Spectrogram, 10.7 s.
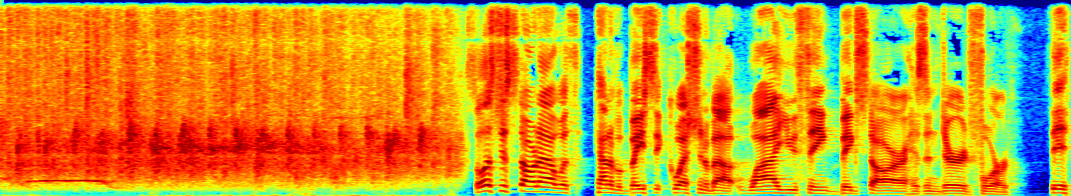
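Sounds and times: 
audience applause: 0.0s - 4.7s
speech: 4.8s - 10.7s.

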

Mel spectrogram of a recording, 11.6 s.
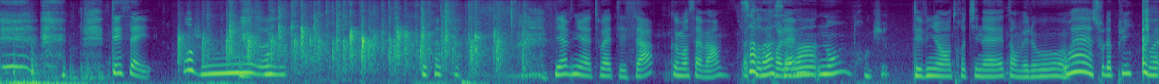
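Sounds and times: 
speech: 1.1s - 3.0s, 4.2s - 4.8s, 5.5s - 11.5s
applause: 1.7s - 5.4s
laughter: 2.0s - 3.0s, 3.9s - 5.4s.

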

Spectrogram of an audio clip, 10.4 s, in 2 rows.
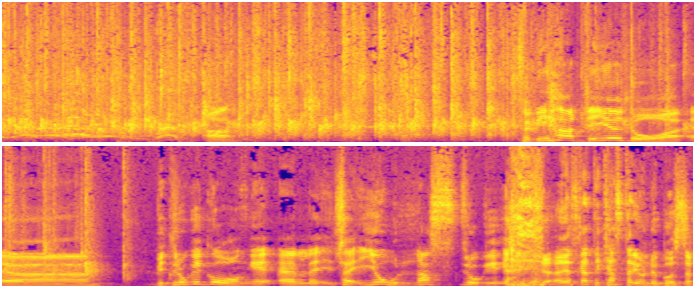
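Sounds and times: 
audience applause for contest winner: 0.0s - 6.3s
speech: 1.6s - 1.9s, 3.9s - 10.3s.

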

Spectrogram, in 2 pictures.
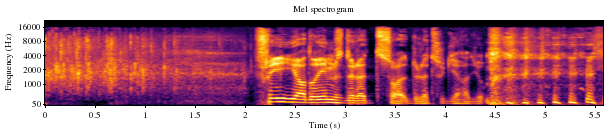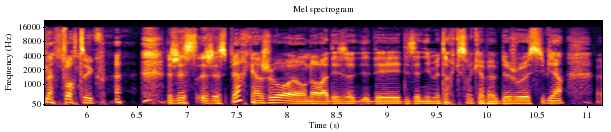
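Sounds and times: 
applause: 0.0s - 2.3s
speech: 2.2s - 11.1s
laughter: 4.4s - 6.3s.

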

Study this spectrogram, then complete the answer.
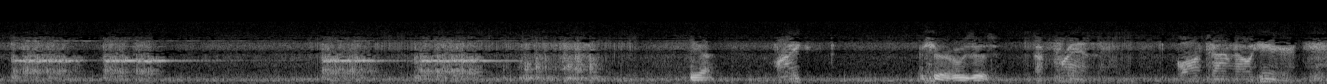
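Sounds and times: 
hiss: 0.0s - 13.2s
telephone ringing: 0.1s - 2.3s, 3.2s - 5.6s
speech: 6.9s - 7.2s, 9.4s - 10.0s.

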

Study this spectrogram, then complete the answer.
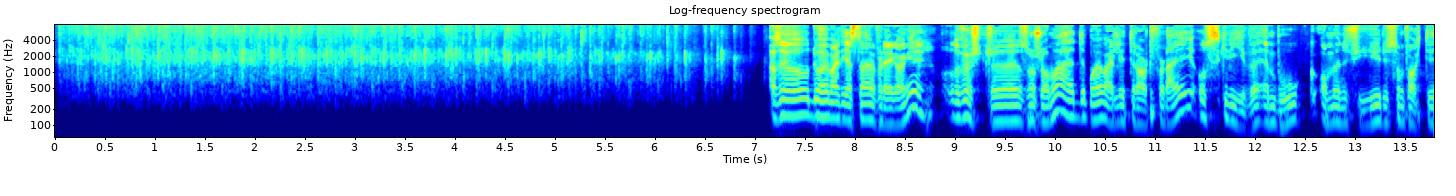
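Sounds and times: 
steady audience applause: 0.0s - 7.4s
speech: 7.2s - 13.7s.

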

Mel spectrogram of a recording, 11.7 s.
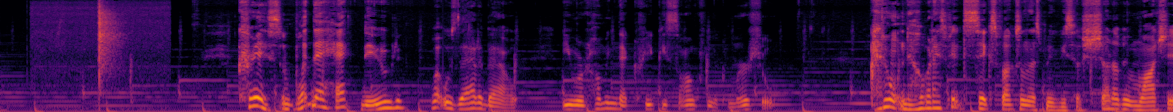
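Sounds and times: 
brief hiss: 0.3s - 1.9s
slap to the face: 0.9s - 1.4s
speech: 2.4s - 7.9s, 8.8s - 11.7s.

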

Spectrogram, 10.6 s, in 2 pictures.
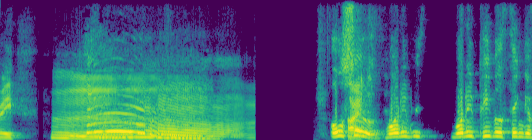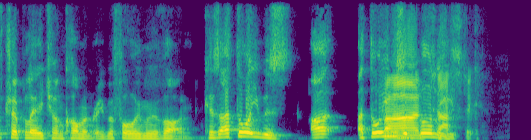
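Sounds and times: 
speech: 0.0s - 2.1s, 3.3s - 10.2s
people humming in unison: 0.5s - 2.4s.

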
